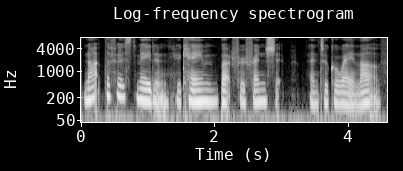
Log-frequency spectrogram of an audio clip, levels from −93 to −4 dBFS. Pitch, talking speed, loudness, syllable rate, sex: 160 Hz, 170 wpm, -19 LUFS, 3.9 syllables/s, female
